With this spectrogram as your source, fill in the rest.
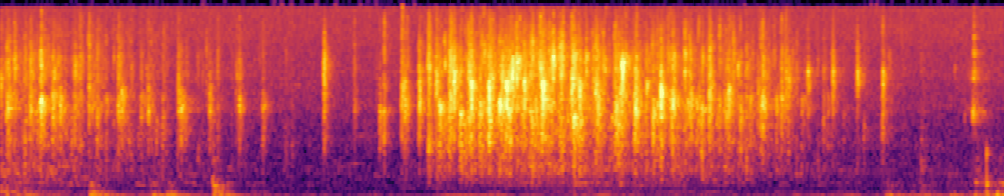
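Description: A church congregation claps during a flag-hoisting feast Mass for Saint Anthony, with scattered individual claps that swell into fuller applause midway before thinning out again, heard from a moderate distance.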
